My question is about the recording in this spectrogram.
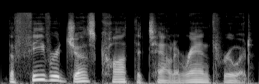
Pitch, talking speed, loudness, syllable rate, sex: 120 Hz, 230 wpm, -16 LUFS, 4.7 syllables/s, male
